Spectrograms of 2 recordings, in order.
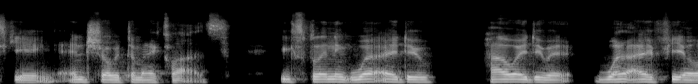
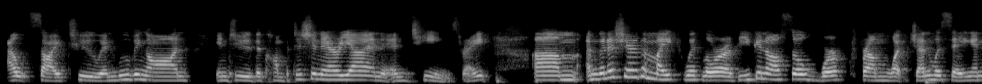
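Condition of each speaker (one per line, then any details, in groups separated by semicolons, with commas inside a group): Cerebral palsy; present from birth
No condition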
